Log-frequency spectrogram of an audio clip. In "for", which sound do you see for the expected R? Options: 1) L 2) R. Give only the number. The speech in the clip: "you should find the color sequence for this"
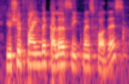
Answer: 2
